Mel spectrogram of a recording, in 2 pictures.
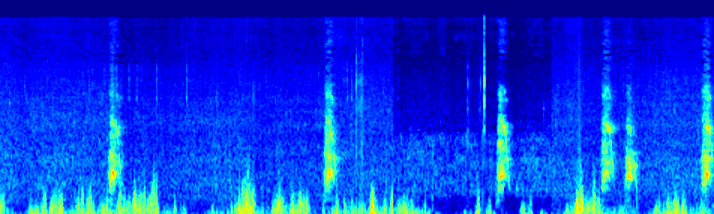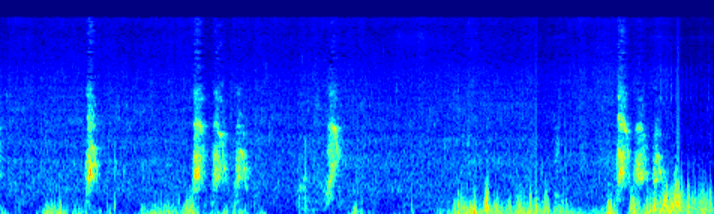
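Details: Two dogs guard a house in the mountains near Jeonju, Korea, barking repeatedly over nearly twenty seconds. The barks are short, crisp and come in irregular bursts, over a steady low rumble of wind or running water.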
